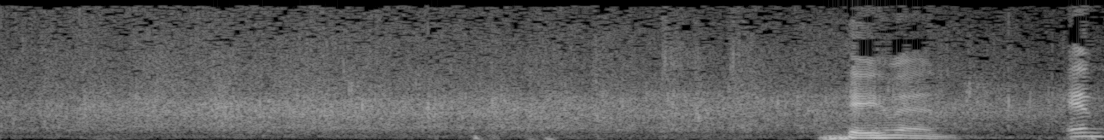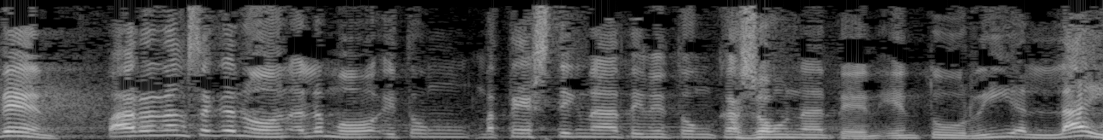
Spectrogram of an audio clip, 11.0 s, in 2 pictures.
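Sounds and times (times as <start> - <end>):
audience at a faith gathering clapping vigorously: 0.0 - 6.0
speech: 4.2 - 11.0.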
